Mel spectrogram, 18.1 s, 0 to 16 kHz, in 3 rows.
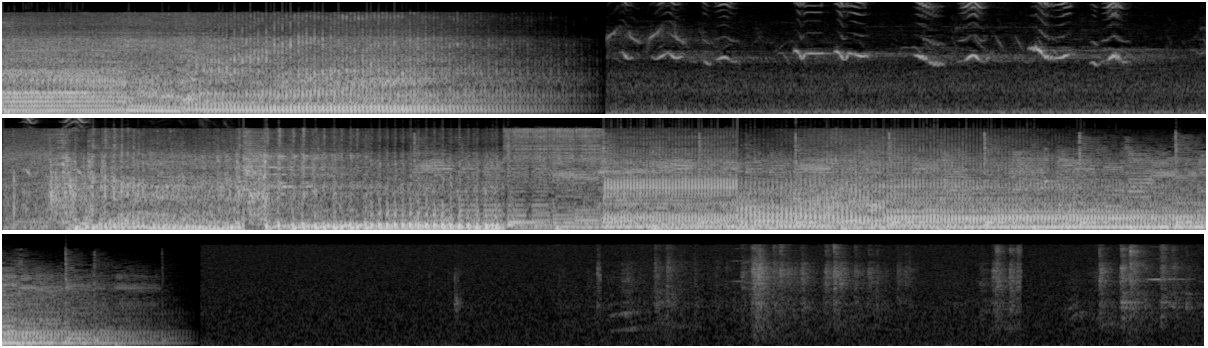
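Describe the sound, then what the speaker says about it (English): A 1959 AJS Model 31 British motorcycle engine revs hard and drops away through chicanes, loud and close, with gear changes, rushing wind and a quieter stretch where the engine fades to faint distant sounds. "out for another glorious ride on the 59 AJS 31"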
